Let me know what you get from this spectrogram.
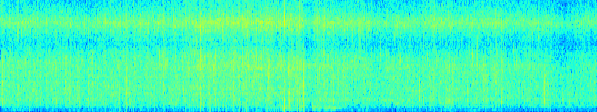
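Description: Chilli paste with onion and garlic sizzling in oil in a frying pan: a steady hiss with a few small spattering pops, as the paste is fried down until dry.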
